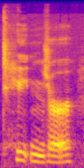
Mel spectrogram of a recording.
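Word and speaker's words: Taittinger: um i used to i was calling it tatinger because some people call it that but tate and xi i believe is how you say it is taitanji something like that um is what i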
